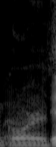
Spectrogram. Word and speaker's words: Gores: G-O-R-E-S. So I may not be pronouncing Tom Gores.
